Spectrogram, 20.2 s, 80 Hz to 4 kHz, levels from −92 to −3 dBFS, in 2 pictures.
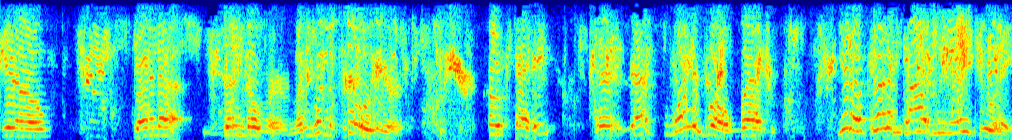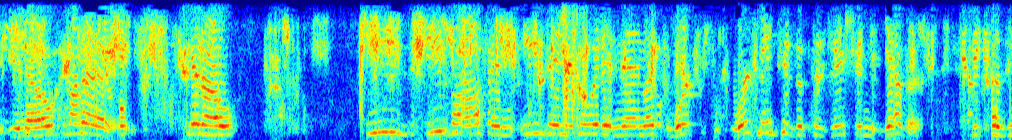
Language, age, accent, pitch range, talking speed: English, 50-69, American, 210-295 Hz, 140 wpm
